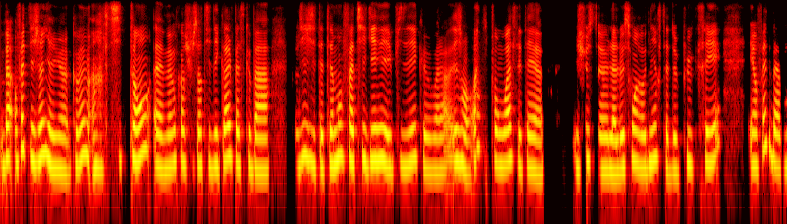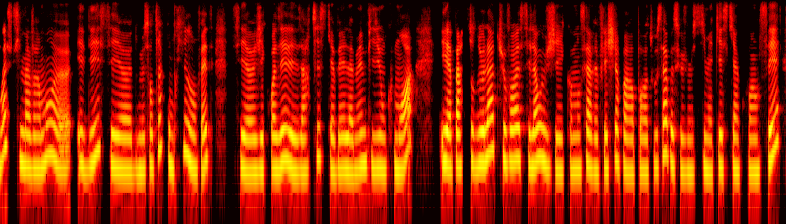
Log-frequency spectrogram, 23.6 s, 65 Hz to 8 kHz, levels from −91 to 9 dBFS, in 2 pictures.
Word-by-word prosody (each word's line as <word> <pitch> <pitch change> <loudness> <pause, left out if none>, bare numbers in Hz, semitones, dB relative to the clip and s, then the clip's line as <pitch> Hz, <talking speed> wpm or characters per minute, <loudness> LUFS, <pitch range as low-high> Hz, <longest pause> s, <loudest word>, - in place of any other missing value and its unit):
bah 265 +3 +5
en - - +2
fait, 320 +5 +2
déjà, 260 +1 +4
il 295 - +3
y - - +6
a 230 - +5
eu 215 0 +1
un 200 -2 -1
quand 220 +3 -1
même 280 +2 +3
un 220 +1 -1
petit 255 +4 -7
temps, 270 +5 +5
heu, 225 -2 +5
même 220 +3 0
quand 245 0 0
je 235 - -5
suis 230 - -10
sortie 230 0 -1
d'école 230 +4 +3
parce 240 -3 0
que, 235 - -2
bah, 205 -1 +3 0.4
comme 230 - -5
je 275 - +1
dis, 270 - +1
j'étais 225 -2 0
tellement 240 +4 +3
fatiguée 255 -1 +2
et 255 -2 +5
épuisée 230 +3 -1
que 225 - -2
voilà, 205 0 -2
genre 215 -5 +2 0.2
pour 240 - 0
moi 235 +2 +4
c'était, 220 -4 0
heu, - - -3 0.5
juste, 245 +2 -4
heu, 210 0 +3
la 205 -1 +4
leçon 220 +5 +2
à - - +1
retenir 240 +4 +1
c'était 240 -6 -4
de 205 +1 -1
plus 230 +4 -4
créer. 240 - 0 0.4
Et 230 - 0
en - - +2
fait, 325 +10 -1
bah, 235 - +4
moi 240 +8 0
ce 345 - -16
qui 250 - -6
m'a 225 -2 +2
vraiment, 225 +7 -1
heu, - - -2
aidée 235 +6 -1
c'est, 225 -3 +1
heu, 205 -1 -1
de 205 - -10
me 205 - -1
sentir 225 +9 -4
comprise, 250 +6 -3
en 225 -5 +1
fait. 235 +4 -2 0.3
C'est 220 -2 0
heu 200 0 0
j'ai 205 0 -1
croisé 215 +4 +1
des 205 -3 +2
artistes 260 +7 -6
qui 215 - -3
avaient 205 +1 -1
la 205 -1 +2
même 220 +4 -2
vision 215 -2 -3
que - - -27
moi 215 +2 +2 0.4
et 245 - +7
à 225 - +3
partir 230 +2 0
de 235 +1 +3
là, 285 +6 +5
tu 260 - -1
vois, 245 +1 +2
c'est 255 -2 -5
là 235 +2 +3
où 265 - +2
j'ai 215 -3 -3
commencé 215 +2 -4
à - - +3
réfléchir 215 +4 -3
par 210 -2 -2
rapport 200 0 -4
à - - -2
tout 220 +2 -8
ça. 290 +7 0
Parce 235 -4 -2
que 205 - -5
je 200 - -6
me - - -4
suis 200 - -18
dit: 220 - -3
«Mais 200 -1 -4
qu'est-ce 220 +1 -2
qui 225 - -5
a 210 - -2
coincé?». 205 - 0
230 Hz, 280 wpm, -23 LUFS, 210-250 Hz, 0.5 s, et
